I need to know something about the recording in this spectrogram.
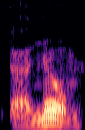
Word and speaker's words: gnome: And this one is gnome, which of course the G is silent, Gnome. It says here, a type of nature spirit said to live in caves and or mountain habitats.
